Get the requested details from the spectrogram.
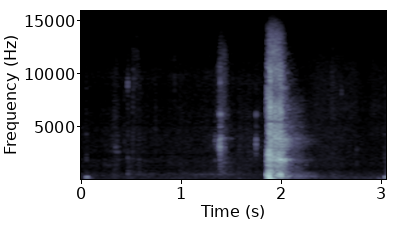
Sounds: Sneeze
